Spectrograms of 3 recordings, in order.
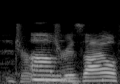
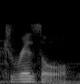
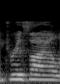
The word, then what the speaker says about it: Drizzile: Oh, or is There's it meant to nothing be wrong with pronounced drizzle, like the word? No, I think it's supposed to be Drizzile like reptile. I thought it was maybe drizzle like missile.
